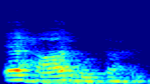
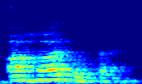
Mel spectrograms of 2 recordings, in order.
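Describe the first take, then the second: First: Wrong ए at the front of आहार; ए starting आहार. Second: आहार begun on आ, not ए; correct आ starting आहार. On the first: Teacher ruling out a wrong form, आहार as एहार. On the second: Teacher giving the right form, आहार with clear आ. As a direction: say आहार with open आ first. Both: Shown as a demonstration. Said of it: "हमें ये चीज़ें समझनी है".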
